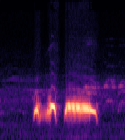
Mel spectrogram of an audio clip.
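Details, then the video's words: Single spotted dove phrase, 'thúc dút' style with a field voice touched with 'thổ', used to stir up other doves: two rising hoots, then one sustained, trembling coo that dips at the close. "cu gáy thúc dút cực chuẩn, giọng đồng pha tí thổ, đẹp mã hót cũng hay"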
